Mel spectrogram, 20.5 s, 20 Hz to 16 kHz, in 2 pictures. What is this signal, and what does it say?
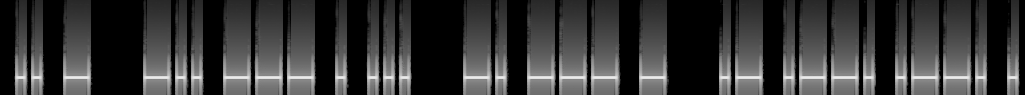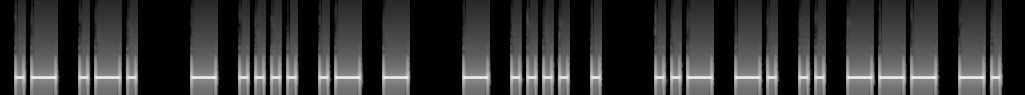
Morse code, heard as a keyed tone, about 15 wpm, 700 Hz. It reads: IT DOES NOT APPEAR THAT THE UNION
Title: Sentences from Top 1400 Words 15wpm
